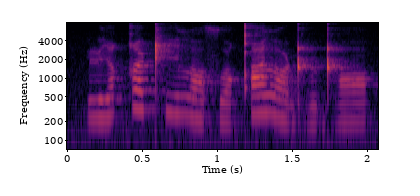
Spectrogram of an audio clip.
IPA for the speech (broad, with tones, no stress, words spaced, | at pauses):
ɭi˨˦qi˦ʈʰi˧lɒ˨θ u˨qʼæ˦lɒ˨ɖʱu˨ ɖʱɒ˦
